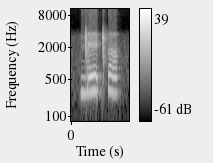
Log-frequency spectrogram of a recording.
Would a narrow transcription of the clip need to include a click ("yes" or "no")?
yes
